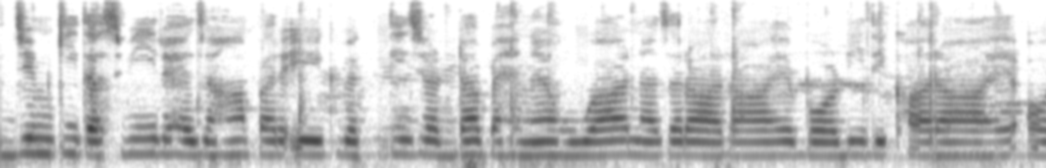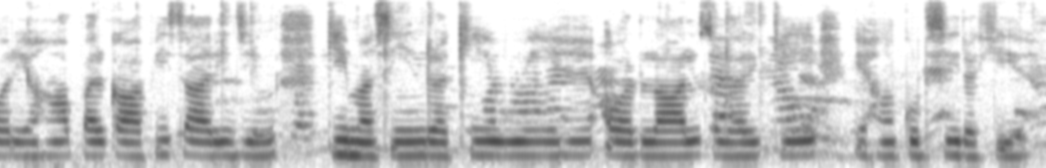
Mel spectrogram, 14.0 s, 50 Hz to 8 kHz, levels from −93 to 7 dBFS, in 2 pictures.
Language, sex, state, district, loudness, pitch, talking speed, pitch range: Hindi, female, Jharkhand, Sahebganj, -32 LUFS, 205 Hz, 165 wpm, 200-215 Hz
